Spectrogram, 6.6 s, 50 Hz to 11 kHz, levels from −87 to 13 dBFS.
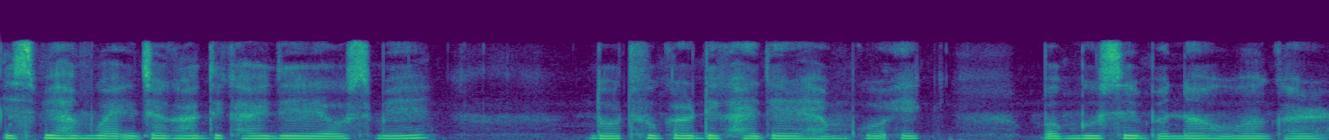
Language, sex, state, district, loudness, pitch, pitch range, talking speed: Hindi, female, Arunachal Pradesh, Longding, -17 LUFS, 195 Hz, 190-205 Hz, 205 wpm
